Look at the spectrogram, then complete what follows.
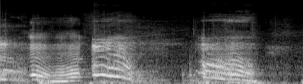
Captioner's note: screaming in pain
